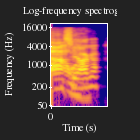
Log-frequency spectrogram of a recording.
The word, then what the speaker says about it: Balenciaga: but Balenciaga? Yeah, Balenciaga.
